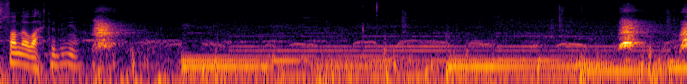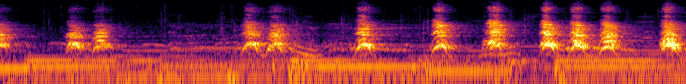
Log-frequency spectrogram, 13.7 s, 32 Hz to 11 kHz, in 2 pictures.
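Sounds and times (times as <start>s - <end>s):
speech: 0.1s - 1.0s
dog barking at the gate of an animal shelter: 0.8s - 1.4s, 6.2s - 13.7s.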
